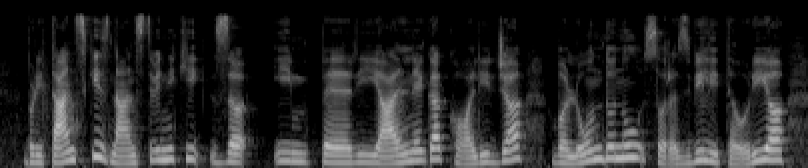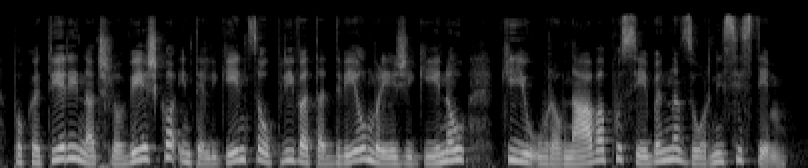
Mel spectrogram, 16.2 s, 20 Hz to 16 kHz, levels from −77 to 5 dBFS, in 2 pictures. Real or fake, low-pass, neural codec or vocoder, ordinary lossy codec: real; 10.8 kHz; none; none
